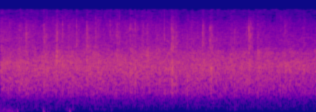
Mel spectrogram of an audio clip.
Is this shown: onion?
no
